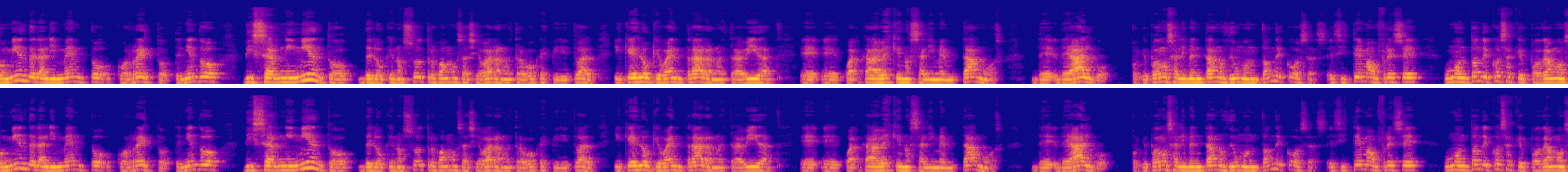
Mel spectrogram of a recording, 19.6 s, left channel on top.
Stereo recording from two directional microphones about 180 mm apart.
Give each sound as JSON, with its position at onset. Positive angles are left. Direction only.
{"t": 0.1, "sound": "speech", "side_deg": -15}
